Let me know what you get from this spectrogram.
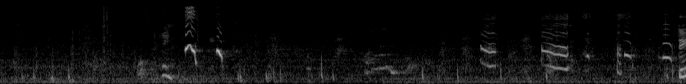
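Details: Blenheim Cavalier King Charles Spaniel puppies, six weeks old, in a home puppy pen; scattered short high whimpers and rising yips against quiet background noise.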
